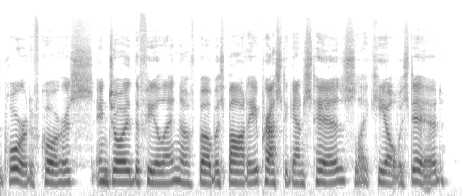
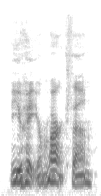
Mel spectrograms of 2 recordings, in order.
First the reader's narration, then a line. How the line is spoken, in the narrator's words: Bubba muttered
